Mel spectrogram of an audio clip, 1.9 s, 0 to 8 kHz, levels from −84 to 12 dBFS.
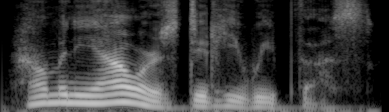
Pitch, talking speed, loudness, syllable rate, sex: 110 Hz, 215 wpm, -17 LUFS, 4.3 syllables/s, male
